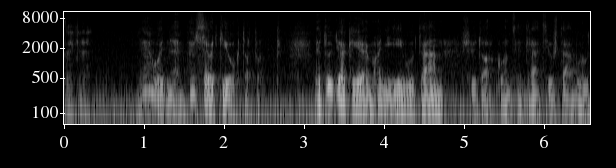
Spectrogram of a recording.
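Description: An elderly man talks with animation up close.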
